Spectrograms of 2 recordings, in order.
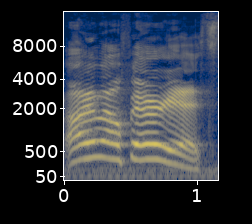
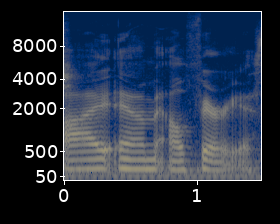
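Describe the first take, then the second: First: It is said louder, projected to the back. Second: It is said at normal, quieter volume.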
